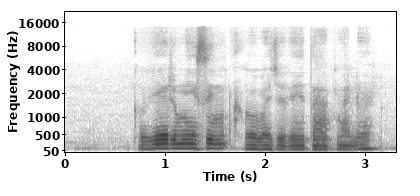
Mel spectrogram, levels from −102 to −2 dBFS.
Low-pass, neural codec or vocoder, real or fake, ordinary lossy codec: 14.4 kHz; codec, 32 kHz, 1.9 kbps, SNAC; fake; none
